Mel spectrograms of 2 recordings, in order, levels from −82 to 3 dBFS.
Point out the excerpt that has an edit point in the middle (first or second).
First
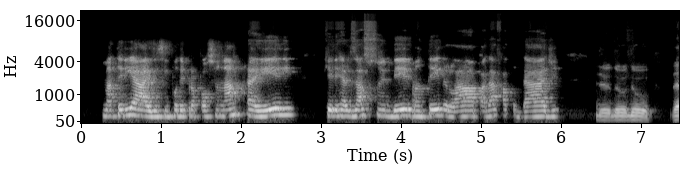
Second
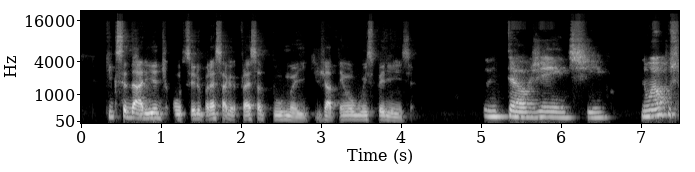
first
